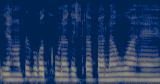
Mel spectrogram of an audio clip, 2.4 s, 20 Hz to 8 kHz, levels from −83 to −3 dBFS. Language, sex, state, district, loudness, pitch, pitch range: Hindi, female, Bihar, Saharsa, -39 LUFS, 185 Hz, 180-190 Hz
